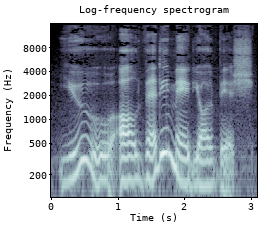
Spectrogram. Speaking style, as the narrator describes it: she purrs

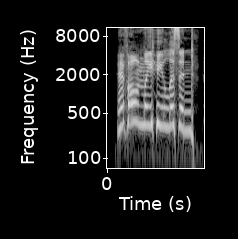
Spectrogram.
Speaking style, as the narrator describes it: cried Daedalus

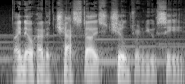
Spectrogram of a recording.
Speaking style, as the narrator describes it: said the scoundrel, grimly

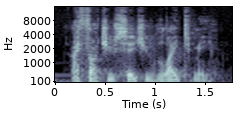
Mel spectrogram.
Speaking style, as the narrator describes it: demanded, almost savagely now, realizing that his dreams of a happy outing this day were fading into nothing

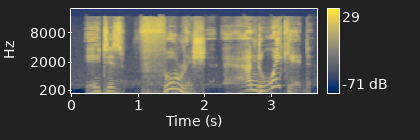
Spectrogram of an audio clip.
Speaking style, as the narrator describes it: he faltered

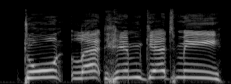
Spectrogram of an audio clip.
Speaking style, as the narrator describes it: Connor cried, slowly being pulled back into the bathroom

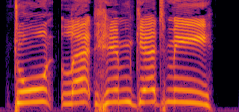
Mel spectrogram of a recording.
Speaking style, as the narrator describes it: Connor cried

